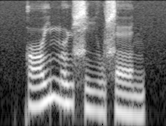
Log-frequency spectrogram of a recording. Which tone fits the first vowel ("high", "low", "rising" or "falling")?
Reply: rising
